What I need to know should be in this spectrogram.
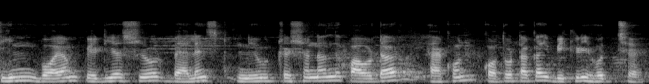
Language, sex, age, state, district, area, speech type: Bengali, male, 45-60, West Bengal, Paschim Bardhaman, rural, read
